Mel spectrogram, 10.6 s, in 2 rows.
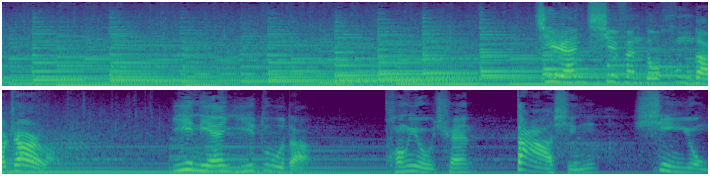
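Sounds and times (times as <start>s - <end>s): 
audience applause: 0.0s - 7.1s
speech: 4.1s - 5.8s, 6.6s - 10.5s.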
